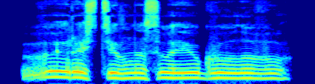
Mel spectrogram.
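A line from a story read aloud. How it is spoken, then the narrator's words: Displeased grumble. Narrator (Russian): недовольно пробурчал мастер Мирам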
